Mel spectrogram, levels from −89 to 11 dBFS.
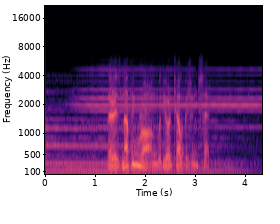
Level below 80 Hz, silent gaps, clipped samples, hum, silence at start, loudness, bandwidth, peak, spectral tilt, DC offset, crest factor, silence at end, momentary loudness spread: -50 dBFS; none; under 0.1%; none; 0 s; -25 LUFS; 6 kHz; -6 dBFS; -9 dB/octave; under 0.1%; 18 dB; 0 s; 16 LU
